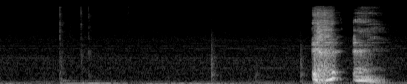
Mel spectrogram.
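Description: A person coughs twice in quick succession about three seconds in, after a few faint keyboard clicks.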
